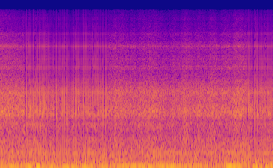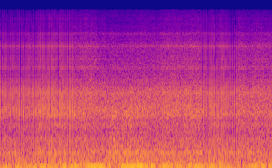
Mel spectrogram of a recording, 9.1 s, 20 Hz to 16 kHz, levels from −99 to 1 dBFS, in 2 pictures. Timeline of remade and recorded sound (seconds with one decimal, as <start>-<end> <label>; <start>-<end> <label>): 0.0-0.4 recorded; 0.4-1.8 remade; 1.8-4.1 recorded; 4.1-5.8 remade; 5.8-7.9 recorded; 7.9-8.5 remade; 8.5-9.1 recorded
